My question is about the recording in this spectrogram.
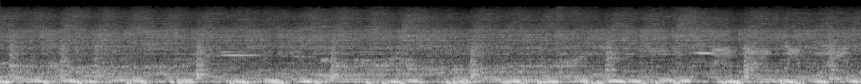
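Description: Metalcore band playing live: heavy distorted electric guitars over a drum kit, with rapid repeated low pulses in the riff.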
